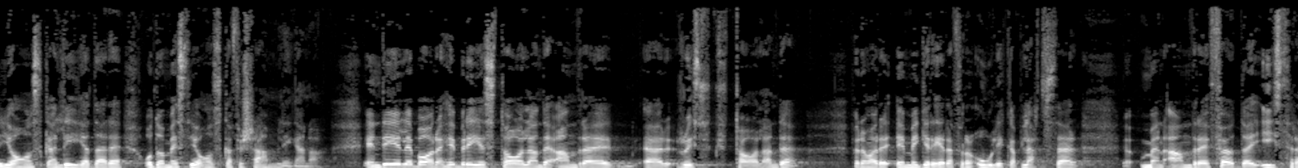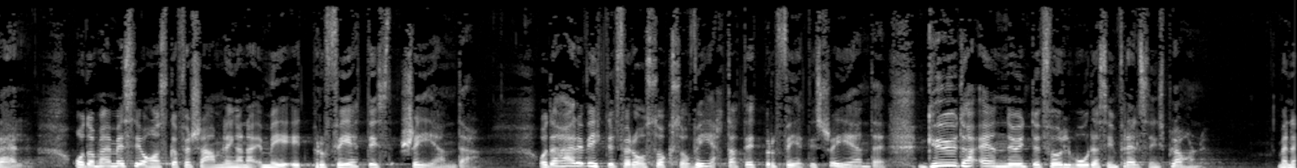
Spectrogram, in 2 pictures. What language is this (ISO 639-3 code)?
swe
